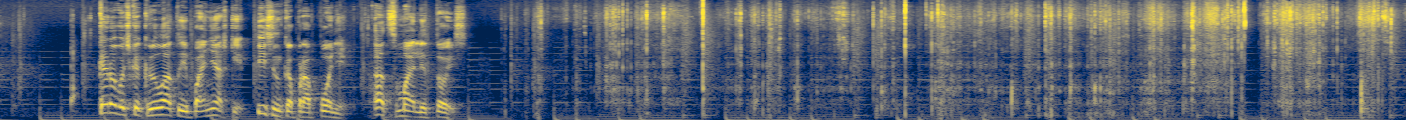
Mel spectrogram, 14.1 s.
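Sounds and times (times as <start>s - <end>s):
quiet background music: 0.0s - 14.0s
cardboard box tearing: 5.4s - 14.0s.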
